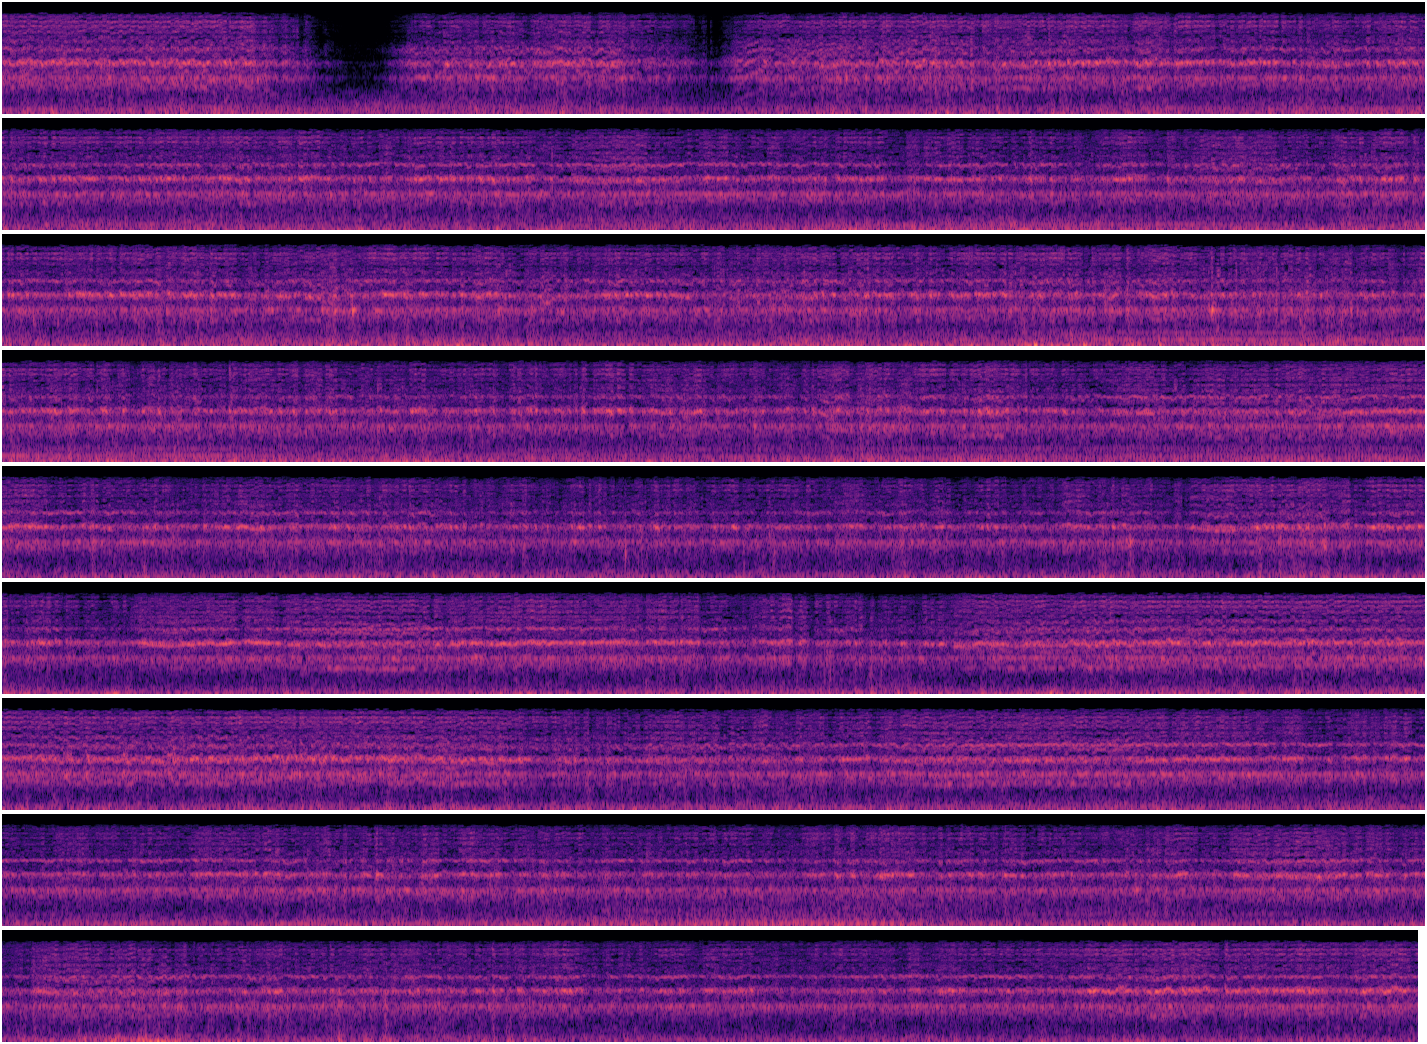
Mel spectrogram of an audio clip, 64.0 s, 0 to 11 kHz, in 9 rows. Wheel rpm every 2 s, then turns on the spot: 170, 110, 190, 230, 230, 230, 230, 230, 220, 220, 230, 230, 230, 220, 230, 230, 230, 230, 230, 230, 200, 200, 200, 220, 230, 230, 230, 230, 220, 230, 230, 230.
none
